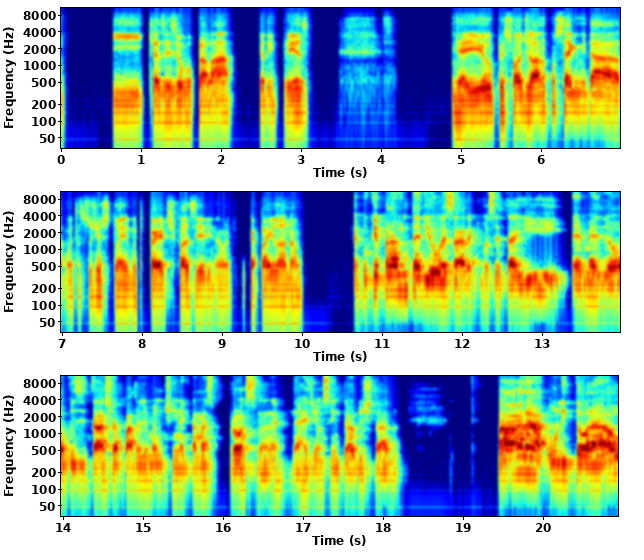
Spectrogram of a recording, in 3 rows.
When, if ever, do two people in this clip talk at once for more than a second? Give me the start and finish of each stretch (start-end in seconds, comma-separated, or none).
none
